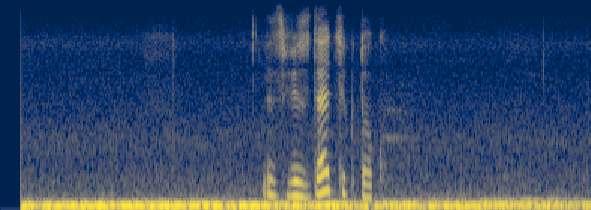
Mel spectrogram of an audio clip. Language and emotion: Russian, neutral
